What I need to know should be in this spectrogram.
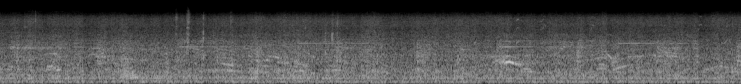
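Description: Race car engines roar and rev on a dirt track.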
